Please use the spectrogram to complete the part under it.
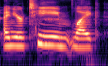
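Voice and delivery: ordinary talk

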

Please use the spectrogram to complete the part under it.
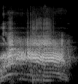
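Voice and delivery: a high, quick "Ah!" from behind the door; startled cry. Acted. Woman inside reacts to the door crashing in. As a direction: yelp in fright. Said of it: "you hear a".

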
